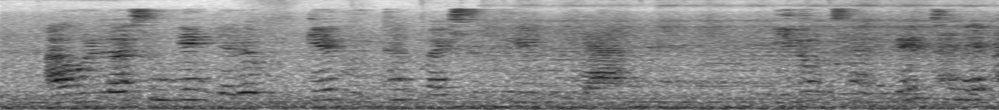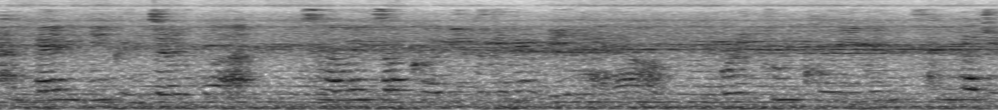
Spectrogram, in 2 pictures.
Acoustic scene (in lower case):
subway train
